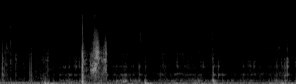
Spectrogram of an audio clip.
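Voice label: "zip", spoken word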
